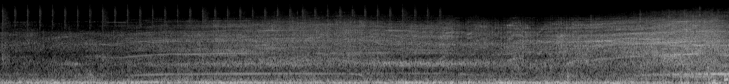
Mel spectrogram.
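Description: An RC hot rod runs at full throttle with a loud, steady high-pitched motor whine that rises slightly in pitch, close by and alone.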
